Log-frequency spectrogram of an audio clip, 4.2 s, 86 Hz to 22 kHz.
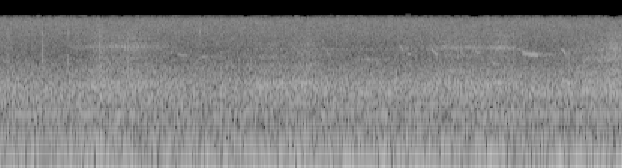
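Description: Cadillac HT 4100 V8 idling under the open hood: a steady low hum with a faint constant whine above it.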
